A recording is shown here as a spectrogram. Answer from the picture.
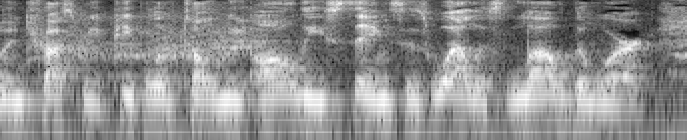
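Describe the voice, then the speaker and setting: With an American accent, a woman speaks at a very deep, low pitch amid noticeable background noise. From Baltimore, US. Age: 60s. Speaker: artist. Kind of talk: interview monologue.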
